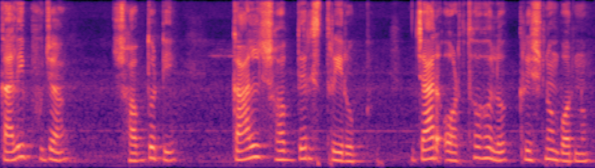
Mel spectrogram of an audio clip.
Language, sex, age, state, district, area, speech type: Bengali, male, 30-45, West Bengal, Purulia, urban, spontaneous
